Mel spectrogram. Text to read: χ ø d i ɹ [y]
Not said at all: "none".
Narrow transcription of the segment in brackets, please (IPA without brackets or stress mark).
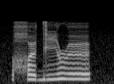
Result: ø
